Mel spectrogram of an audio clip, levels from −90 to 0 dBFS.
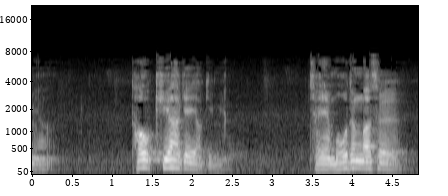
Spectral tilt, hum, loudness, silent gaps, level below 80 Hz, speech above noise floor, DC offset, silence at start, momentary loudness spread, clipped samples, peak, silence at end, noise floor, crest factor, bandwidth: -5.5 dB/octave; none; -21 LUFS; none; -60 dBFS; 36 dB; under 0.1%; 0 s; 17 LU; under 0.1%; -2 dBFS; 0.15 s; -57 dBFS; 22 dB; 7.8 kHz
